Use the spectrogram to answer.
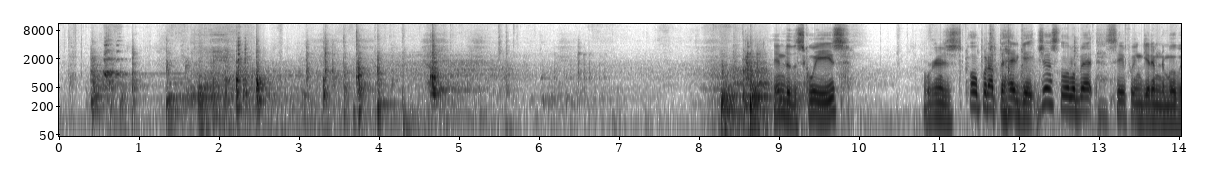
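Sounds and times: metal cattle chute clanking: 0.3 - 7.1, 8.0 - 9.6, 11.1 - 12.9.

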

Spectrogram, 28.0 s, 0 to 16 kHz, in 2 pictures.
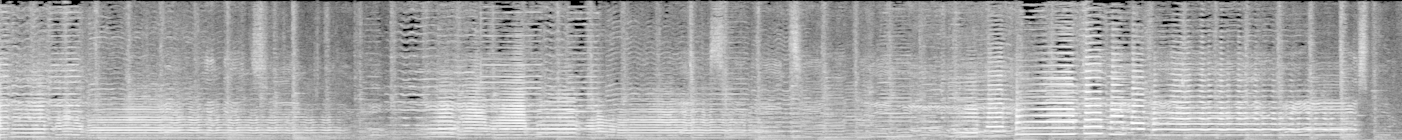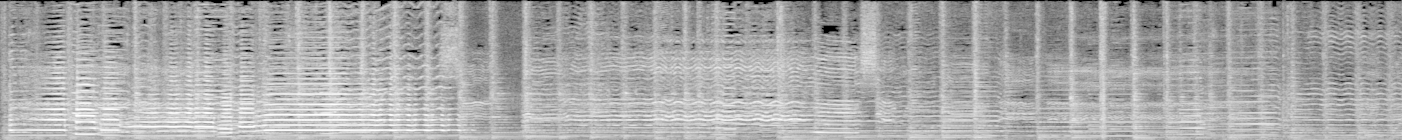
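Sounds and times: trumpets playing held notes: 0.0 - 3.6, 4.2 - 8.6, 9.4 - 19.9
bass guitar plucking: 0.0 - 28.0
strummed guitar: 0.0 - 28.0
violins: 0.0 - 28.0.

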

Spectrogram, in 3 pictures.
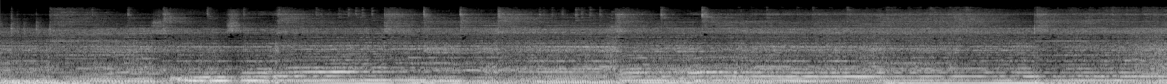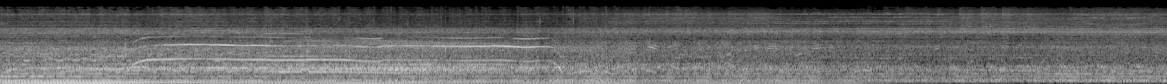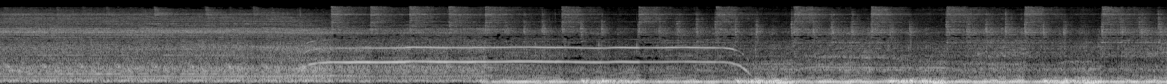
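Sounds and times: crowd noise: 0.0 - 35.0
heavy metal band playing live: 0.0 - 35.0.

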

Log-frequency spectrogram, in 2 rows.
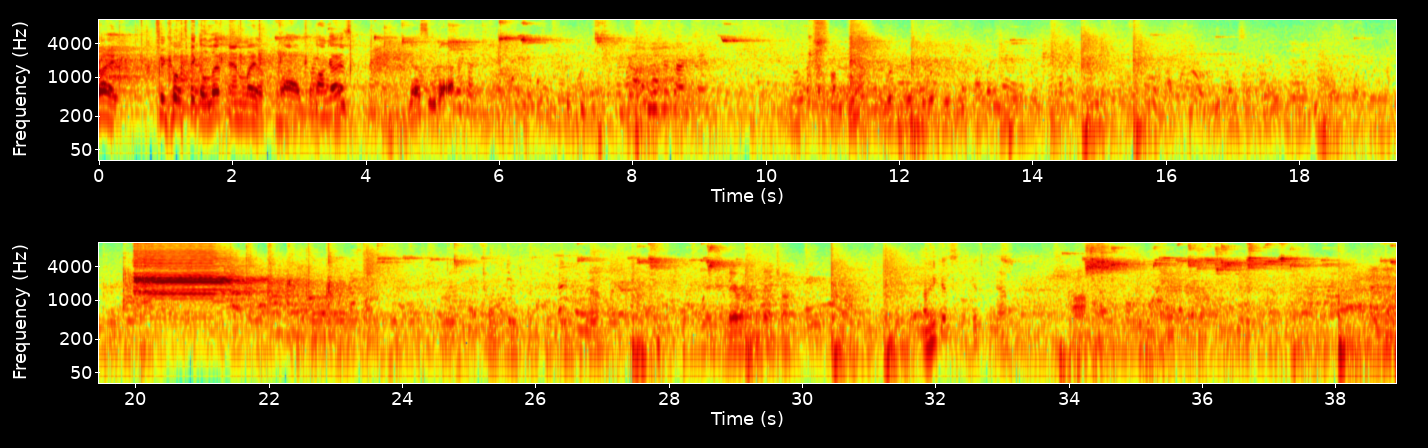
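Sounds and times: crowd chatter: 0.0 - 38.9
shoe squeak: 4.1 - 6.8, 9.3 - 10.0, 13.5 - 14.1, 23.6 - 25.2, 26.3 - 29.2, 33.8 - 38.9
basketball bouncing on wooden floor: 14.7 - 15.7
scoreboard buzzer: 19.8 - 22.3.

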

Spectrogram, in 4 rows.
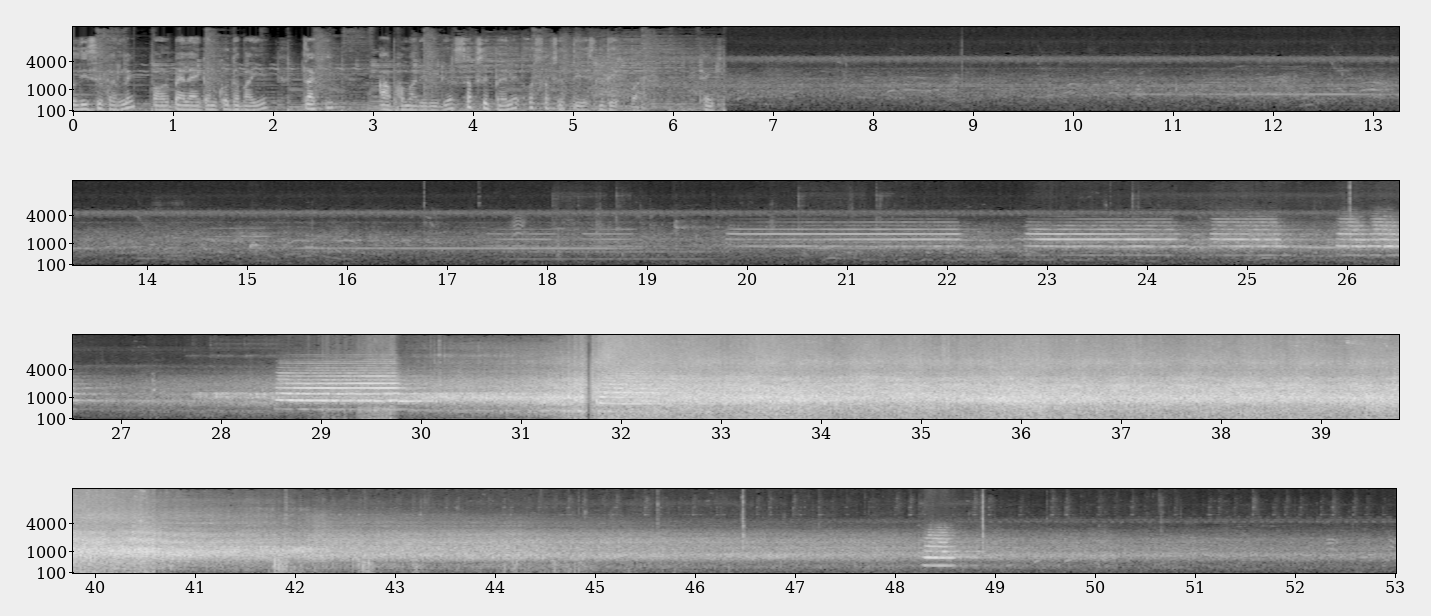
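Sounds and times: train passing at high speed: 9.1 - 53.0
train horn blasts: 15.6 - 30.4, 31.0 - 35.8, 48.0 - 50.7.

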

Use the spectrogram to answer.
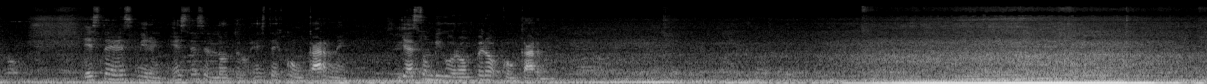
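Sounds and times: vehicle engine rumble passing: 3.5 - 12.0.

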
